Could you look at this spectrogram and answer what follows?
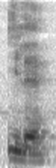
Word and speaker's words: il est: end of on est, the T takes is a silent letter. So the pronunciation for the E part of the elle est, il est, on est sounds exactly like tu es.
